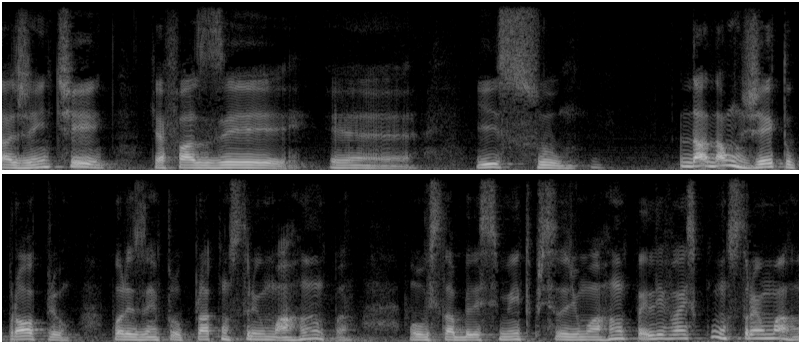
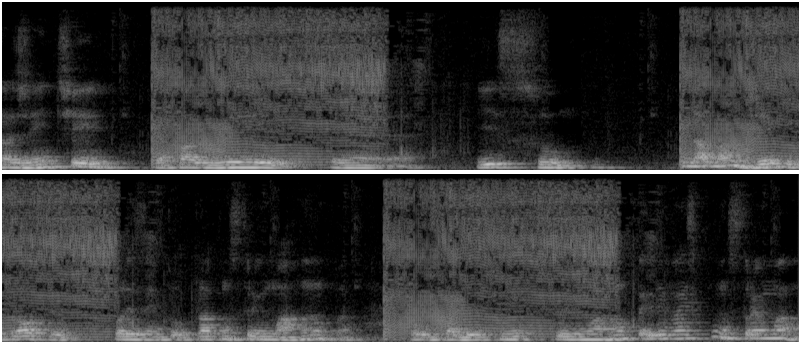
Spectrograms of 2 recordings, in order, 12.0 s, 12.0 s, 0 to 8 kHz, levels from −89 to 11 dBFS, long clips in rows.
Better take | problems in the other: first | background sound (Fart); 16 dB below the speech // room echo; dies away in 0.7 s

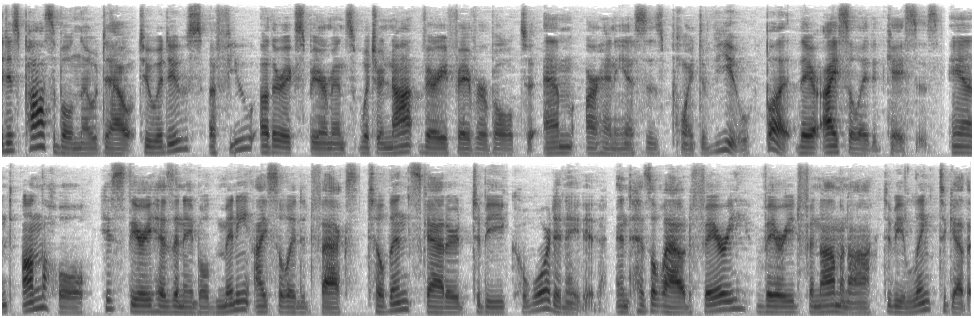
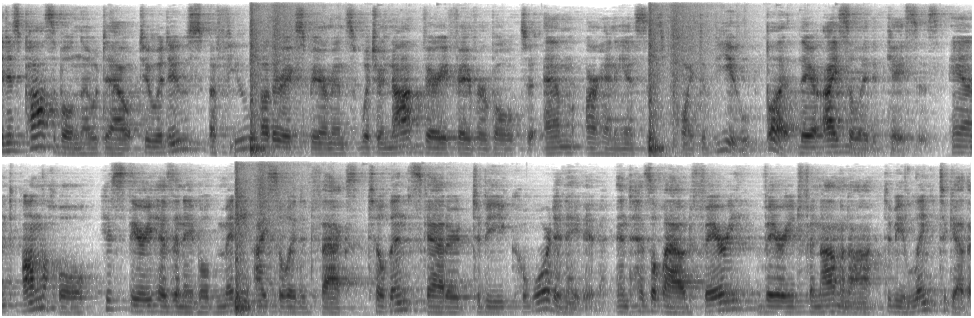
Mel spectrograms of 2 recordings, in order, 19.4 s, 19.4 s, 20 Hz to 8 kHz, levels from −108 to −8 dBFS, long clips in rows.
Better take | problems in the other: first | background sound (Shatter); 11 dB below the speech // room echo; dies away in 0.9 s

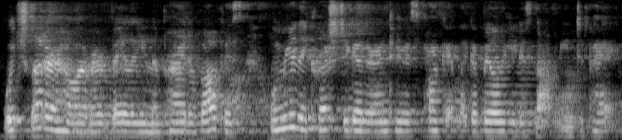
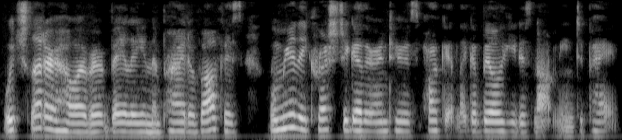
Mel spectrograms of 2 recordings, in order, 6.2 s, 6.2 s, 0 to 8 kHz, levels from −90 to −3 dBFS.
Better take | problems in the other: second | noise reduction (neural separator model SepFormer DNS4)

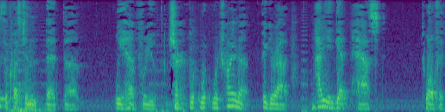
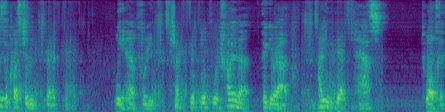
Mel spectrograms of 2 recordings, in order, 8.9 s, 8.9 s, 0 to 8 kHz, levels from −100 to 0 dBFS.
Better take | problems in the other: first | noise reduction (neural separator model SepFormer DNS4)

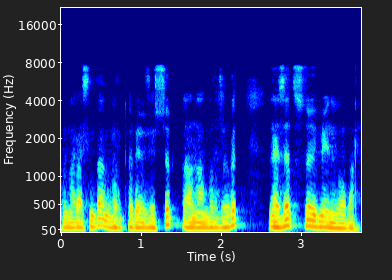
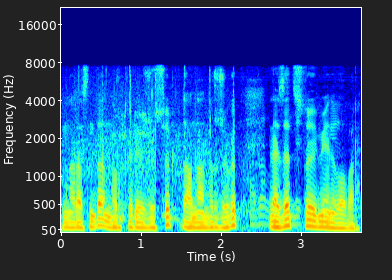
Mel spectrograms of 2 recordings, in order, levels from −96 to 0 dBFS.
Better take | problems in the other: second | noise reduction (neural mask model DeepFilterNet 3)

